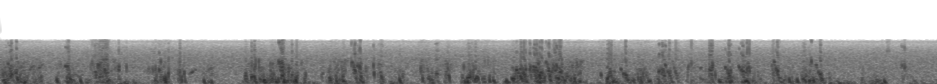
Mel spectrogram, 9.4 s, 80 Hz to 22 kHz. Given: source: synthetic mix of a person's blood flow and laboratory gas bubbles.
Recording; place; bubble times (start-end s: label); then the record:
Doppler ultrasound of blood flow; precordium
0.00-0.46 s: bubbles
0.53-1.30 s: bubbles
1.44-2.16 s: bubbles
2.38-3.08 s: bubbles
3.19-4.07 s: bubbles
4.17-5.00 s: bubbles
5.02-5.86 s: bubbles
5.97-7.64 s: bubbles
7.69-8.30 s: bubbles
8.80-8.92 s: bubbles
8.97-9.10 s: bubbles
9.36-9.38 s: bubbles
From the record:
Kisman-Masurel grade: 444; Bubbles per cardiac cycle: continuous sound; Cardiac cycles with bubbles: 100%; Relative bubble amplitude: maximal (0.775 to 0.999); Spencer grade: 4 (maximum detectable bubble signal sounding continuously throughout systole and diastole of every cardiac period, and overriding the amplitude of the normal cardiac signals); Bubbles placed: anywhere in the cardiac cycle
